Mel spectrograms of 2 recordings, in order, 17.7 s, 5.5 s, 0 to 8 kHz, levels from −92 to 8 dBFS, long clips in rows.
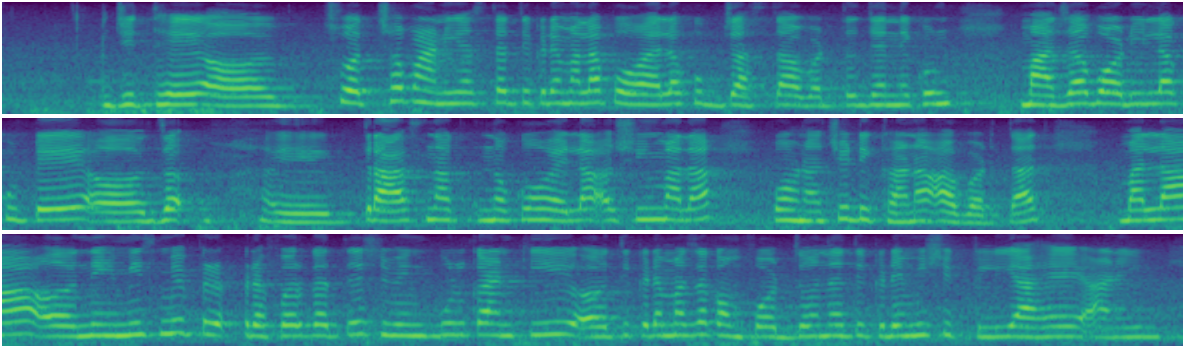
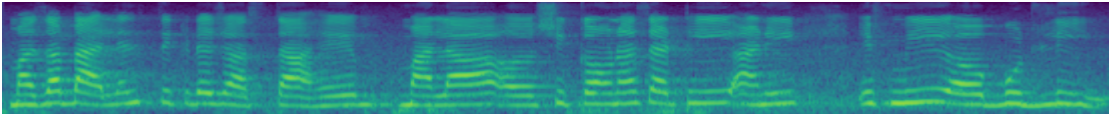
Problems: constant background noise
